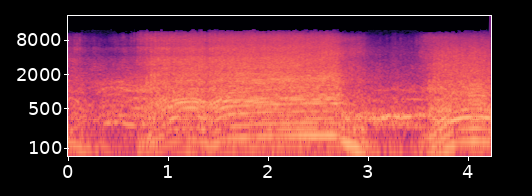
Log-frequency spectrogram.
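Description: Old racing pickup truck's engine revving hard. Its pitch swoops up and down several times over a loud rushing noise.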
